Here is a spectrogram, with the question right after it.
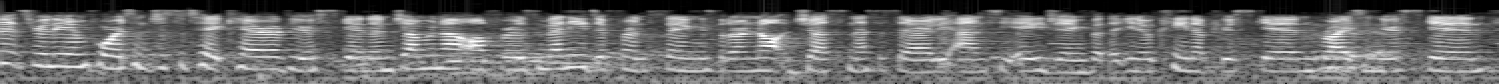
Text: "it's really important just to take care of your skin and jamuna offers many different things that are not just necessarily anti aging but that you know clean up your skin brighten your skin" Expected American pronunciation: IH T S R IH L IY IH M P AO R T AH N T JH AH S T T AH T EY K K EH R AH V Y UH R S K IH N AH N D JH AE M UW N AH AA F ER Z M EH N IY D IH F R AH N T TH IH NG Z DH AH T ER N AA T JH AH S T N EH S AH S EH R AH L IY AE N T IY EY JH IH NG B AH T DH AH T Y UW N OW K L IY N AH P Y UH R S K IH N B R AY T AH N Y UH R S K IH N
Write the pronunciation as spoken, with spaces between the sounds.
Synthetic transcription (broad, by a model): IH T S R IH L IY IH M P AO R T N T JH AH S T T AH T EY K K EH R AH V Y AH R S K IH N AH N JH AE M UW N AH AA F ER Z M EH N IY D IH F R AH N TH IH NG Z DH AH T ER N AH T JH AH S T N EH S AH S EH R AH L IY AE N T IY EY JH IH NG B AH T DH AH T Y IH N OW K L IY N AH P Y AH R S K IH N B R AY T N Y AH R S K IH N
